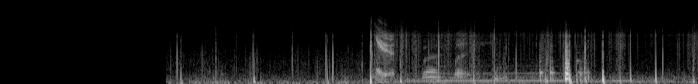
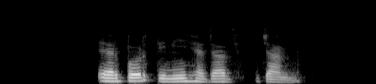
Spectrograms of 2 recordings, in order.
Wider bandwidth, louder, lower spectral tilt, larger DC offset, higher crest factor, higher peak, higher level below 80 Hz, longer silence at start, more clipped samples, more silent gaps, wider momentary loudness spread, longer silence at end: first, 9.8 kHz vs 4.1 kHz; second, -25 LUFS vs -18 LUFS; second, -7.5 dB/octave vs -12.5 dB/octave; neither; first, 26 dB vs 18 dB; about the same, 0 dBFS vs -2 dBFS; first, -42 dBFS vs -62 dBFS; first, 1.65 s vs 1 s; neither; second, none vs 2.51-2.55 s; first, 24 LU vs 12 LU; second, 0 s vs 0.8 s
